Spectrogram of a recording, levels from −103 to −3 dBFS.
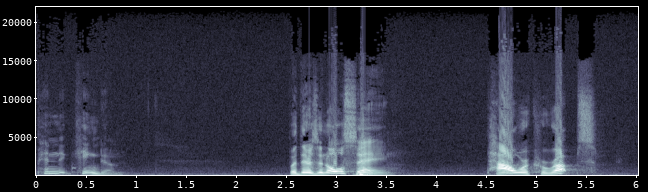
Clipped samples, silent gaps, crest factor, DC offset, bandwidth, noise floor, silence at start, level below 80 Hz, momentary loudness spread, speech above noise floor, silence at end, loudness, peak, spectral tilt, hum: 0.2%; none; 16 dB; under 0.1%; 16.5 kHz; -58 dBFS; 0.1 s; -36 dBFS; 21 LU; 46 dB; 0.5 s; -11 LUFS; 0 dBFS; -5.5 dB/octave; none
